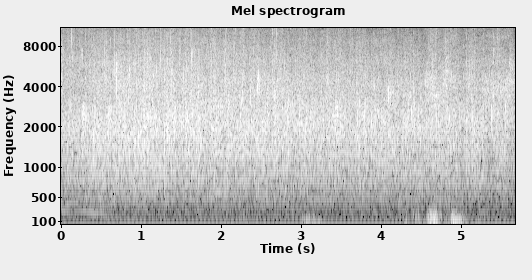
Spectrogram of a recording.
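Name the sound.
audience applauding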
